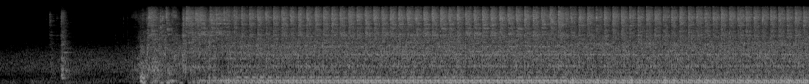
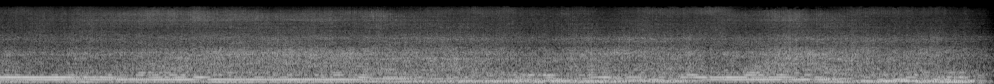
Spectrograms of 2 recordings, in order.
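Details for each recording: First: Kawasaki lawnmower engine with a single carburetor feeding both sides cranks, catches and runs fast and slightly uneven, shifting partway; intermittent misfire diagnosed as a leaking intake manifold gasket, before replacement. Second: Kawasaki V-twin lawn mower engine after replacing both intake manifold gaskets with gasket-making material: steady, even drone holding speed and mowing without bogging; vacuum leak fixed, normal running.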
